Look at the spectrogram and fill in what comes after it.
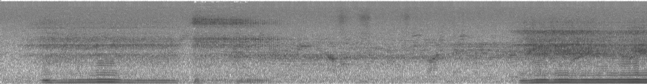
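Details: Long, low buzzing snores on the in-breath with quiet pauses between them, from a sleeping dog; snoring.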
